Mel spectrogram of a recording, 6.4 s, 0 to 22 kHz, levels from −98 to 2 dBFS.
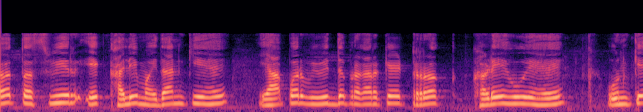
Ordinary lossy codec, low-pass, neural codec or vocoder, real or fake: MP3, 64 kbps; 7.2 kHz; none; real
